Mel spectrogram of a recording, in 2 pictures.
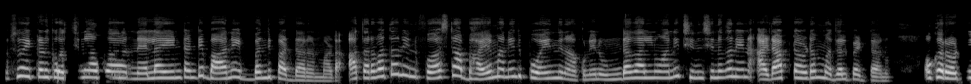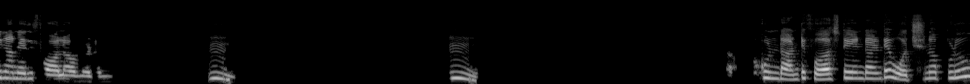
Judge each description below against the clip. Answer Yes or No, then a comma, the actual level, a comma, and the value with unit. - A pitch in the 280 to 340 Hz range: Yes, very high, 285 Hz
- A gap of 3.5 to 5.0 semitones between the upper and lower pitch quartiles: Yes, average, 4.7 semitones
